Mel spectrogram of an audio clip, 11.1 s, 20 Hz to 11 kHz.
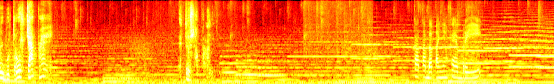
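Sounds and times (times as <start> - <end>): sustained chord background music: 0.0 - 11.0.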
